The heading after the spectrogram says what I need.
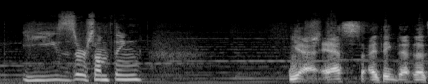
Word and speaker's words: Ys: point I know there's a video game called why apostrophe s but they call it ease so that I'll really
